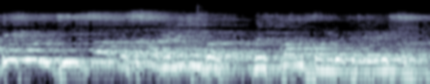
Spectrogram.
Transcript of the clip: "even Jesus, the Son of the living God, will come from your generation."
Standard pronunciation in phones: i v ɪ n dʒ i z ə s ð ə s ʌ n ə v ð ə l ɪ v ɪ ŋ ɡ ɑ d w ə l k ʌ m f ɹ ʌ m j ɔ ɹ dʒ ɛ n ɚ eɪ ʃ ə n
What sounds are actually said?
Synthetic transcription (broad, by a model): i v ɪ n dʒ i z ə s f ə s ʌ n ə v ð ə n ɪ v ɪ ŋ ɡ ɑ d w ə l k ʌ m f ɹ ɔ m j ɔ dʒ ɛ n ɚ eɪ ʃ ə n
